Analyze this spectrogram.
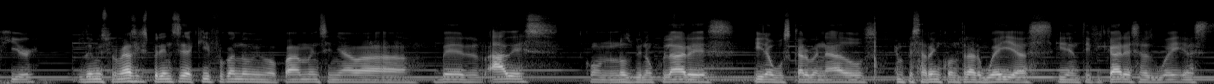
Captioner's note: speaking Spanish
